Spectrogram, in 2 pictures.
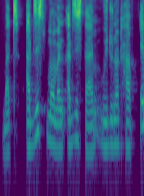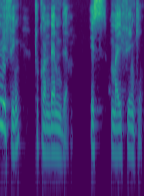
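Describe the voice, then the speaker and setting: A man's voice: mid-range voice, normal speed, darkish tone, no echo, studio quality. A man as a guest commentator in an interview, speaking in earnest, repeating phrases for emphasis.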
